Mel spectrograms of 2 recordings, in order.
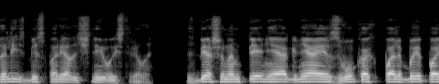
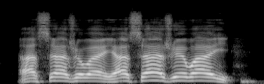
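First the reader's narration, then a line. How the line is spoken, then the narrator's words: Two sergeants shouting. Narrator (Russian): кричали оба вахмистра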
